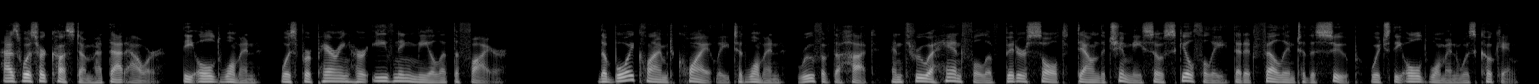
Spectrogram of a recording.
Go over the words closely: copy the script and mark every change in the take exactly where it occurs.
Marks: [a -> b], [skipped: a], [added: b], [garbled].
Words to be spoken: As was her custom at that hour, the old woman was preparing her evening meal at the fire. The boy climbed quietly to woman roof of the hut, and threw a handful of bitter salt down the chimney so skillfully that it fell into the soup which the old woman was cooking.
As was her custom at that hour, the old woman was preparing her evening meal at the fire. The boy climbed quietly to woman roof of the hut, and threw a handful of bitter salt down the chimney so skillfully that it fell into the soup which the old woman was cooking.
